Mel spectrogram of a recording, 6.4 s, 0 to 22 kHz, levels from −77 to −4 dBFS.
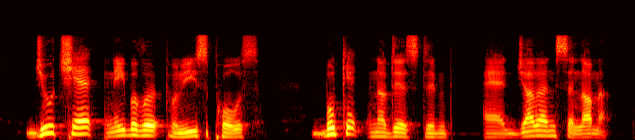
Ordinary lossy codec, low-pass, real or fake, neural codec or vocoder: none; none; fake; codec, 16 kHz, 0.5 kbps, X-Codec, HuBERT features, trained on balanced general audio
